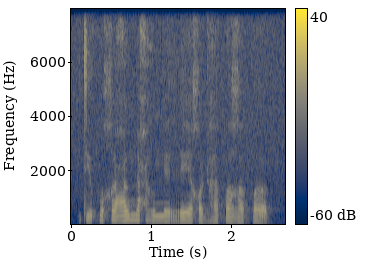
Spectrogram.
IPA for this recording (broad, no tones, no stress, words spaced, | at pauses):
tʲofuχɯʕɯ miħɦuŋere χoɖʱafʌ ʁʌfʌ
